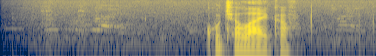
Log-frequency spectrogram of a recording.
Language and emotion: Russian, neutral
